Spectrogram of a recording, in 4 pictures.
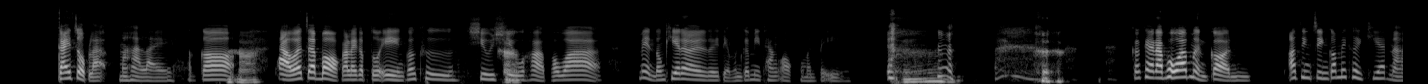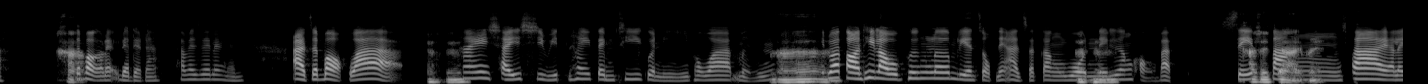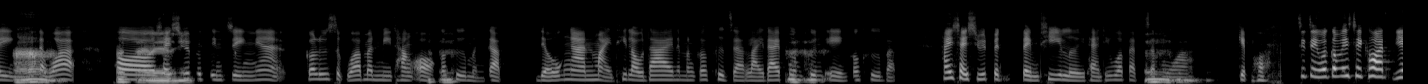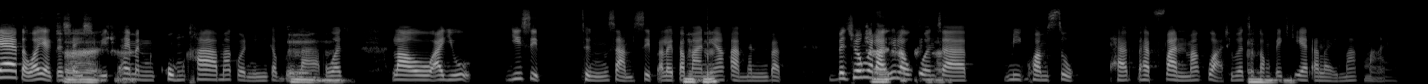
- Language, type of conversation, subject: Thai, unstructured, คุณอยากสอนตัวเองเมื่อสิบปีที่แล้วเรื่องอะไร?
- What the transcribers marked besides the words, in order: tapping; laugh; chuckle; other background noise; chuckle; in English: "have have Fun"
